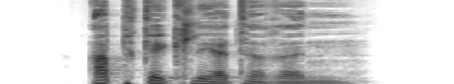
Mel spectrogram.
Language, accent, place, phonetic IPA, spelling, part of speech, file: German, Germany, Berlin, [ˈapɡəˌklɛːɐ̯təʁən], abgeklärteren, adjective, De-abgeklärteren.ogg
- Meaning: inflection of abgeklärt: 1. strong genitive masculine/neuter singular comparative degree 2. weak/mixed genitive/dative all-gender singular comparative degree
